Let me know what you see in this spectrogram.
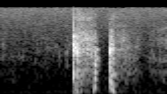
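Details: Elderly grandmother, currently unwell and recovering, who mentions her medication, coughs twice, quick and forceful, in a quiet room; a short harsh bout without wheeze.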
